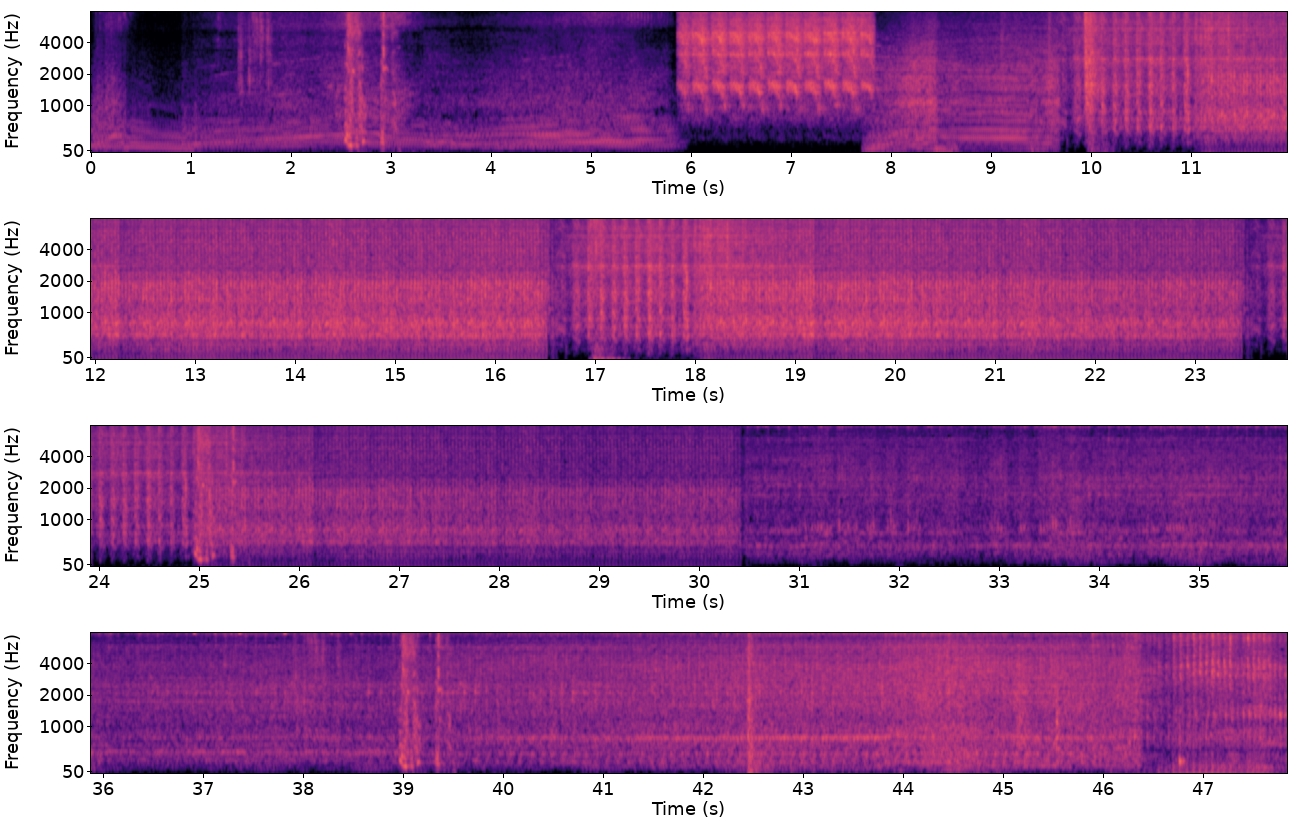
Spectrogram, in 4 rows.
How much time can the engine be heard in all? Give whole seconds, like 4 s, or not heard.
48 s.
